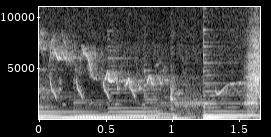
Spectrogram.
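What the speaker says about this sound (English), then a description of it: "Listen to those birds singing in the treetops." Short burst of treetop birdsong, several quick chirping notes in succession over a sustained low tonal hum, clear and fairly close, with no voices.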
